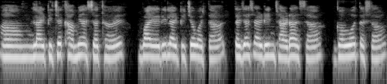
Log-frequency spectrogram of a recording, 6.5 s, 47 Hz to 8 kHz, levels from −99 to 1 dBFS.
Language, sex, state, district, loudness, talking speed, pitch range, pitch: Konkani, female, Goa, North and South Goa, -14 LUFS, 130 wpm, 240-260 Hz, 250 Hz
